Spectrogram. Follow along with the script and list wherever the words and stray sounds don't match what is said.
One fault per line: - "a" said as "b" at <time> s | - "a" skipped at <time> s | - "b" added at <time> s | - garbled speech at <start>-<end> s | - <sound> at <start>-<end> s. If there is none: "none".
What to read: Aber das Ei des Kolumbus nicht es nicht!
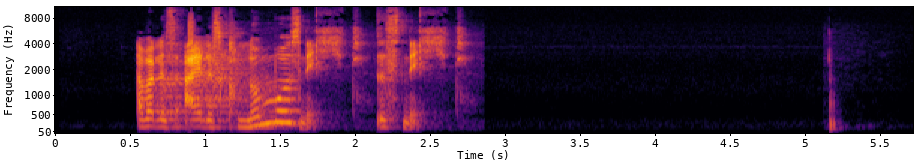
none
